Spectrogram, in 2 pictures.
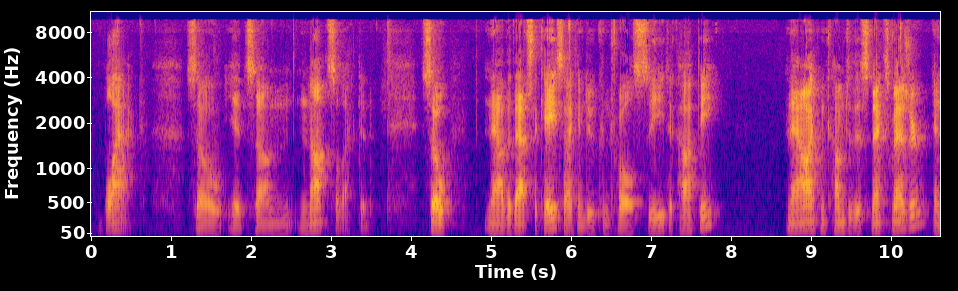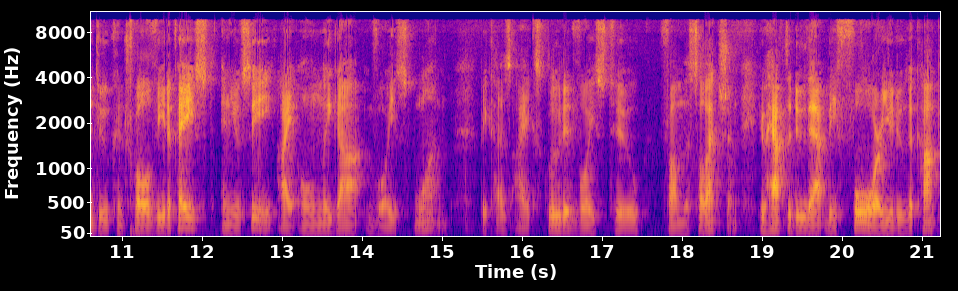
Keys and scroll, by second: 6.0 ctrl+c, 11.2 ctrl+v.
